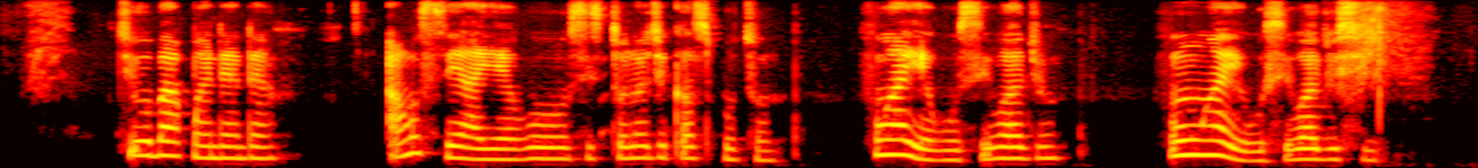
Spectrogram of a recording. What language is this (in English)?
Yoruba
